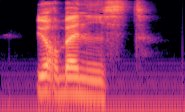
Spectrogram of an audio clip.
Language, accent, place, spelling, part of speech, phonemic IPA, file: French, France, Lyon, urbaniste, noun, /yʁ.ba.nist/, LL-Q150 (fra)-urbaniste.wav
- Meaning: 1. town planner 2. urbanist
